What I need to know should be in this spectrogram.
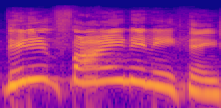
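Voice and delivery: high, loud blurt; confessing the prank to wife; blurted confession. Retold or imitated. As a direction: spill the truth in a burst. Admitting the prank, laughing.

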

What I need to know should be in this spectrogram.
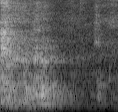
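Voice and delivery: soft laugh at his own joke; quiet breathy chuckle. Real, not acted. Preacher laughs at his own Jonah joke, quietly. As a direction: laugh under your breath. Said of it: "I cracked myself up".

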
